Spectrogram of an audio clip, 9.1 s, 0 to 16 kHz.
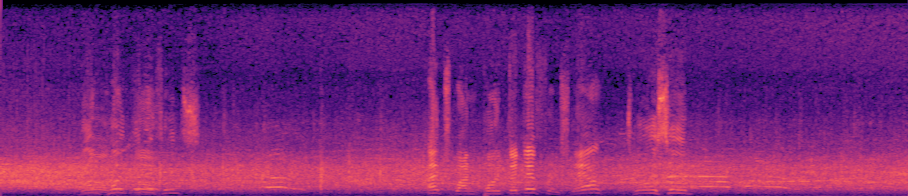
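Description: A huge stadium crowd roars at the 1968 VFL Grand Final between Carlton and Essendon at the MCG, a loud, sustained wall of noise that never drops away, with a commentator talking over it throughout.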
